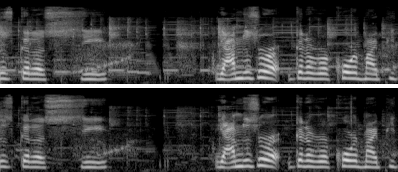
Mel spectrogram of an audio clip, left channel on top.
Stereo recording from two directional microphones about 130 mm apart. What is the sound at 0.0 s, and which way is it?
Speech, centre (ahead or behind).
